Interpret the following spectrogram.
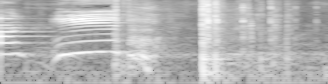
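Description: A child's voice singing two held notes, each sliding up at the start, in the first second, followed about a second and a half in by a sharp thump.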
